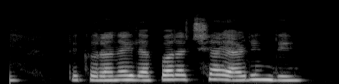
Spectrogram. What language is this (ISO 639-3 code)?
pus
